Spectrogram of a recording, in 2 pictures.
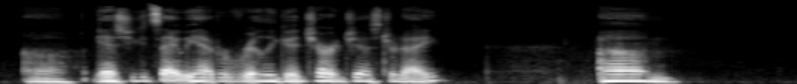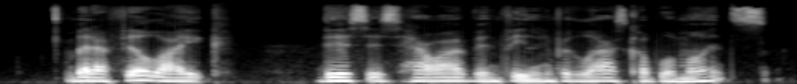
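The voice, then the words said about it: Hoarse, partly lost voice. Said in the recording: “My voice is a little bit gone.”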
